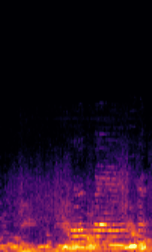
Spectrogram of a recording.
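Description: Overlapping chatter of children and adults in a crowded room, with a child's high voice standing out about a second in.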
